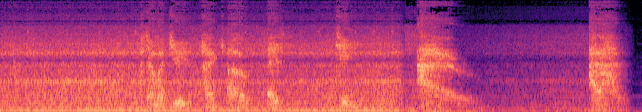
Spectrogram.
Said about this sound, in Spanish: El otro dice, sí, soy invisible y soy el que hace todo esto, esto en la casa, y enseguida suenan unos gruñidos demoníacos, extraños, de otra dimensión.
